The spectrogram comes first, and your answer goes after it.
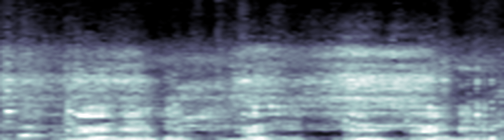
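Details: Sows on a farm, two in heat and due for artificial insemination. Loud, continuous squealing with harmonic grunting tones, rising and falling over about two and a half seconds, with barn noise behind.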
